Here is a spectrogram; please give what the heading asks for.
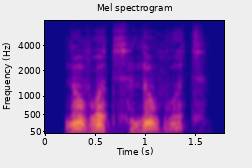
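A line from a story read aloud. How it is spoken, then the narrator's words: Muttered. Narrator (Russian): пробормотал Чубарев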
